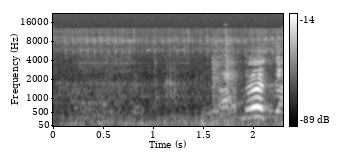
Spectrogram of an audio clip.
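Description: Faint outdoor background noise, then people's voices calling out near the end, loudest at the very end.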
